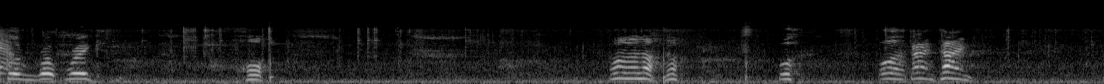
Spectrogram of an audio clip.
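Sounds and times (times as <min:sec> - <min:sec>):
trampoline springs creaking: 0:00.0 - 0:11.0.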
